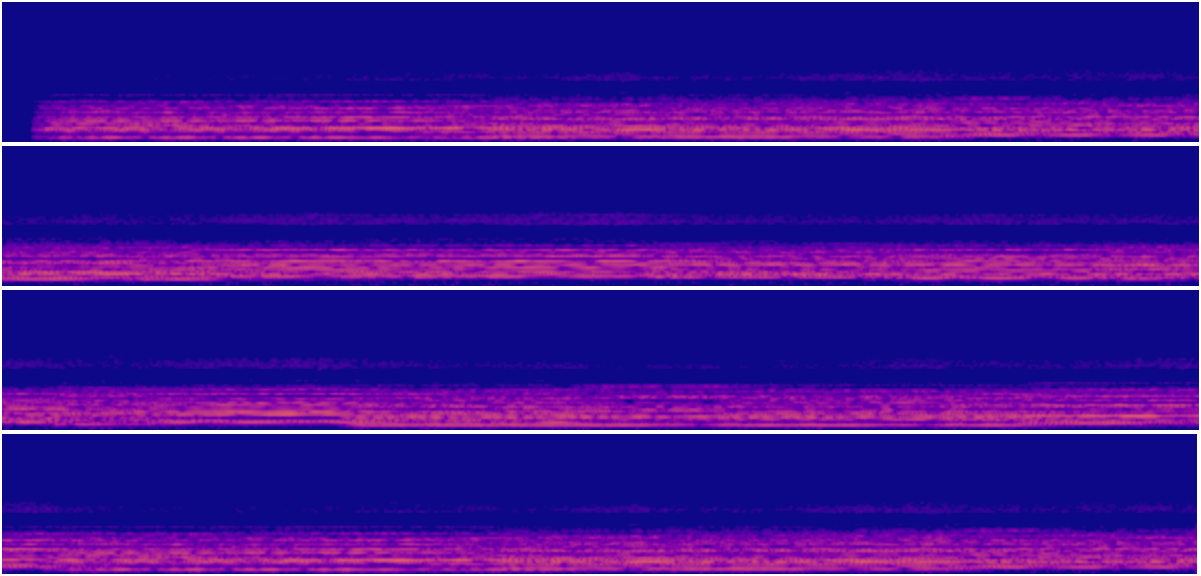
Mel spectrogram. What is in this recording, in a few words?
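alto, Practice Music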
